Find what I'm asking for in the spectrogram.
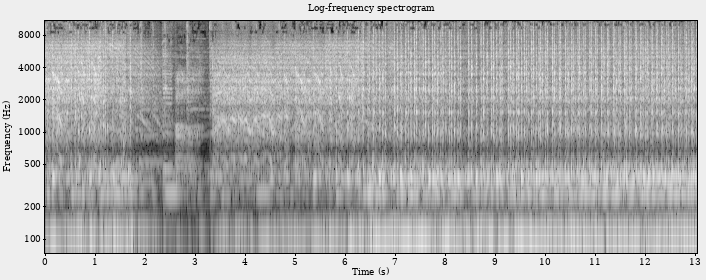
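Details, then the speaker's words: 1966 Ford Mustang fastback with a 289-style V8 swapped from a '61, not run in over 20 years, first start after fuel, carburetor and wiring work: lumpy, uneven stumbling idle, misfiring and running on only four cylinders. "It sounds so bad. [Music] It's alive. Well, 62% of it. That sounds really terrible. And it's running on four."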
